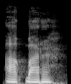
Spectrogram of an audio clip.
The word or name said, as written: Akpara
